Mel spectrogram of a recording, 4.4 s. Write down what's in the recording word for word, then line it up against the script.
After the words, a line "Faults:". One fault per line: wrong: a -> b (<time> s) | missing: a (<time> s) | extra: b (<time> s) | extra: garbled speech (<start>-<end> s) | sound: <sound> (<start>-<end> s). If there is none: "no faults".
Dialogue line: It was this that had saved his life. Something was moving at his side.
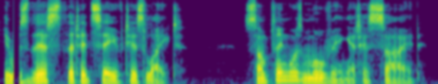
It was this that had saved his light. Something was moving at his side.
Faults:
sound: dropout (0.1-0.2 s)
wrong: life -> light (1.5 s)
